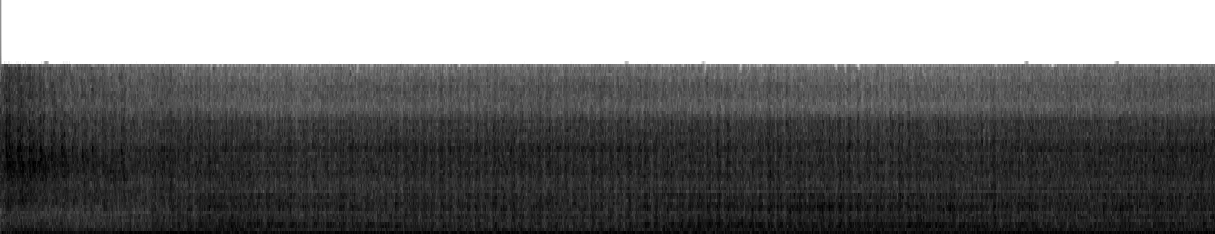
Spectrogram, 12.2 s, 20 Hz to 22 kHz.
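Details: 1977 Malibu V8 cold idle on a cool day, in neutral, new distributor just fitted, right after start; deep, steady, even idle with no misses, knocks or hesitation; healthy.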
